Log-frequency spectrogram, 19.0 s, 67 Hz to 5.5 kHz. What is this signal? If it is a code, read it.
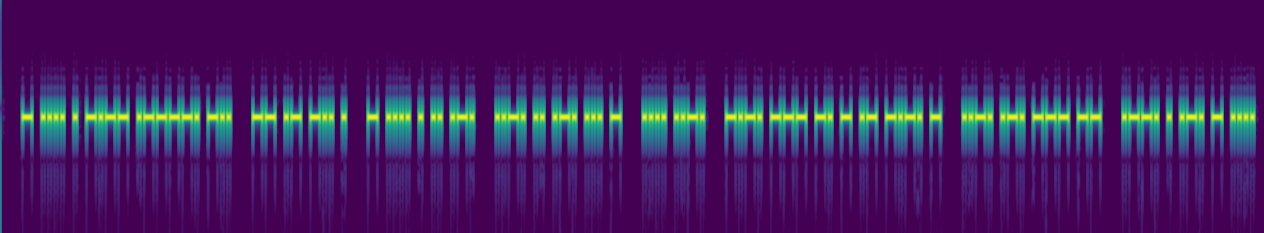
Morse code, heard as a keyed tone, about 25 wpm, 600 Hz. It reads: THEY'D MADE THEIR FIRST HF CONTACT FROM PERTH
